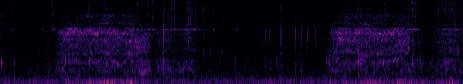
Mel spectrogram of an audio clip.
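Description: Spinning reel whirring in two bursts of a second or two each, with fine rapid ticking, as a hooked salmon is fought on the line.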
